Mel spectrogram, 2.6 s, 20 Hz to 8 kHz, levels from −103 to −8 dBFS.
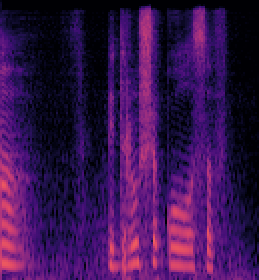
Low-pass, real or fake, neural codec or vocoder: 7.2 kHz; fake; codec, 16 kHz, about 1 kbps, DyCAST, with the encoder's durations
